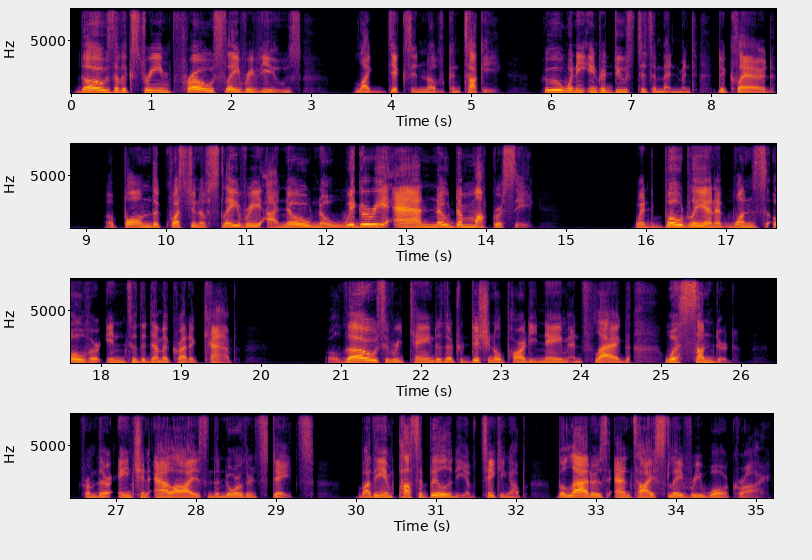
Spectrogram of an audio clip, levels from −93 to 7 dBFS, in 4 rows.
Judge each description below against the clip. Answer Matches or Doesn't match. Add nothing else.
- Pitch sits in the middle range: Matches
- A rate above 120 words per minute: Doesn't match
